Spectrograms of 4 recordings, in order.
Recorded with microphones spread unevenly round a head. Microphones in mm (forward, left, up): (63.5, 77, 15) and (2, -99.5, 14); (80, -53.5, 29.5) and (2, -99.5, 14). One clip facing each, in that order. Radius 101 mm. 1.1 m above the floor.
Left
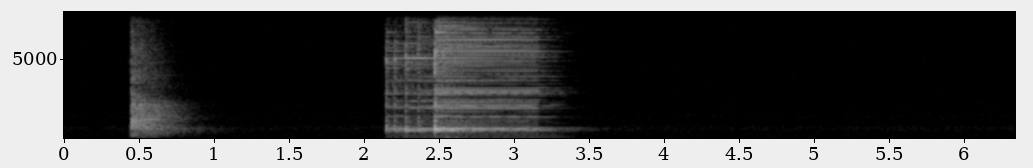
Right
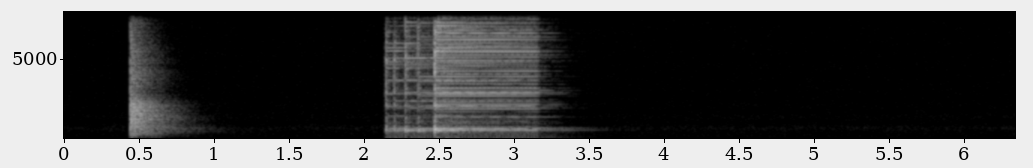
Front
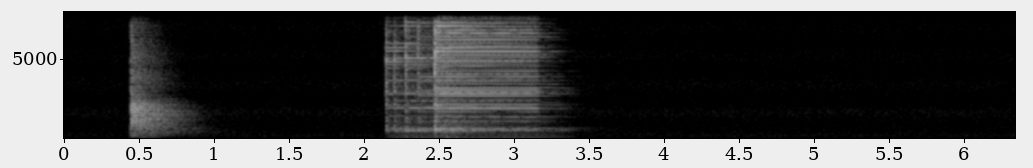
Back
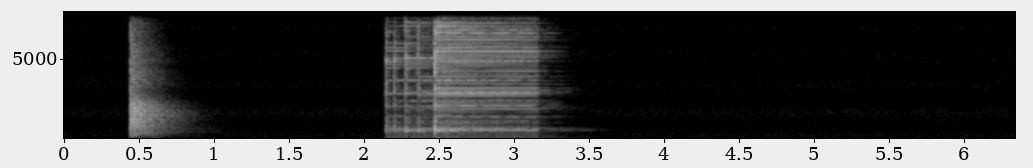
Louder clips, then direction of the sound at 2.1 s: Right 3 dB, back 9 dB; 160° right.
